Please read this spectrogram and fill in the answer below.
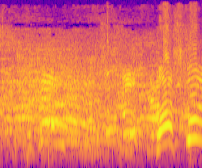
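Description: Speech: a man's voice talking faintly, the broadcast commentary running on between louder lines.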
